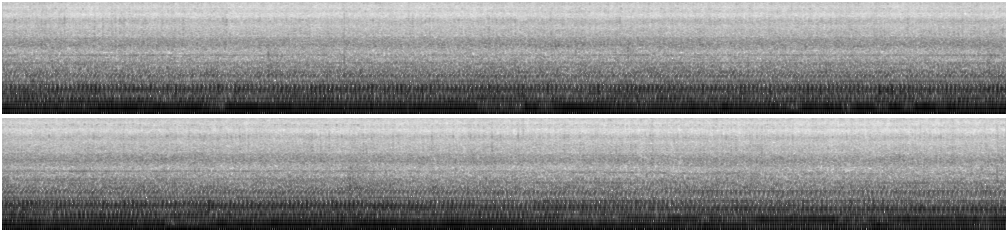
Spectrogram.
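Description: Outboard motor of a coach launch running steadily at cruising speed: a constant low drone that does not change.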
